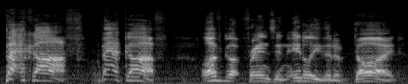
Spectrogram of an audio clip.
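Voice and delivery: mock-furious warning, voice jumping up; retold angry shout. Angry shopper warning off customers behind her, retold as a shout. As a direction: imitate her loud, high-pitched outburst. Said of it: "she said this really loudly".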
